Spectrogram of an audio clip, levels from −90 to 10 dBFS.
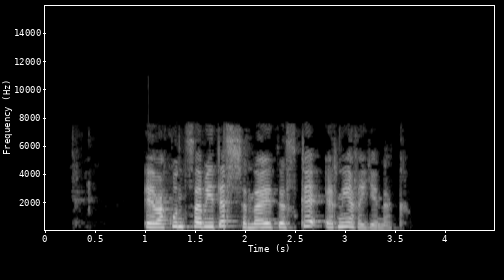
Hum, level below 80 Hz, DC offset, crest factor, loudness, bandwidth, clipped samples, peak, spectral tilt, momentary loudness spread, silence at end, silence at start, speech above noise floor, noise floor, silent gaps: none; -66 dBFS; under 0.1%; 20 dB; -18 LUFS; 7.8 kHz; under 0.1%; 0 dBFS; -3 dB/octave; 12 LU; 0.9 s; 1 s; 41 dB; -58 dBFS; none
